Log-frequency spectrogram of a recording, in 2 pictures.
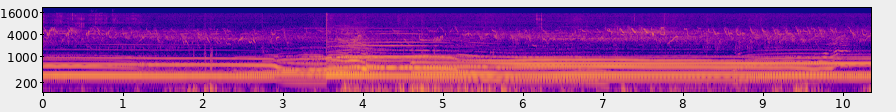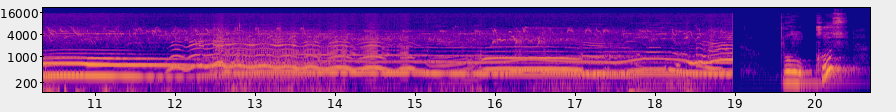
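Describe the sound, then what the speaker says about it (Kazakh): Several wolves howl together in long, wavering, overlapping tones that rise and fall close by, a chorus lasting many seconds before a short break and a final cut-off. "Ал бұл қасқыр."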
